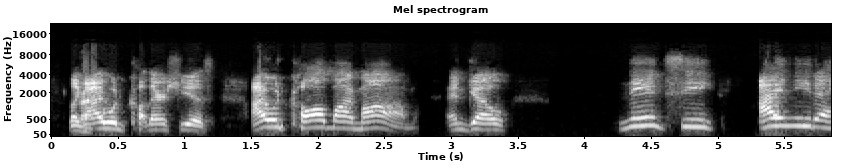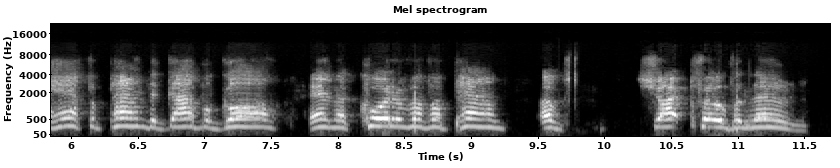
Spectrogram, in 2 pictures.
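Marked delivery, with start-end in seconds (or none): 4.2-11.4 high, slow grandmother voice, closely imitated. Speaker showing a spot-on impression, calling their mom Nancy: impression of the speaker's grandmother. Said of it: "I can do my grandmother spot on".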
